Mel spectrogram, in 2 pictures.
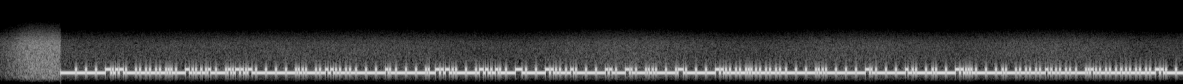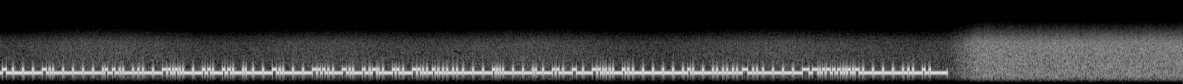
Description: RTTY (75 baud, 170 Hz shift), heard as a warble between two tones, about 620 Hz centre. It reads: 6NQBD ZF8GX NAPGT 7LHFE 6FHCK YK0S1 MNBCQ DIIXN PNCHL 0RXLM FPU9T ISZQC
